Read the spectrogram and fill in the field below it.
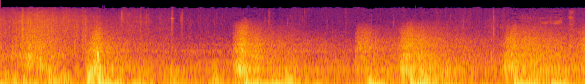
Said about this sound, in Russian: Вот только что по этому участку начала работать артиллерия противника, реактивные системы, был слышен выход с танка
